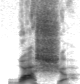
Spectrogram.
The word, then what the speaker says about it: washa: the previous lesson so the key swahili word for basha would be washa and it means to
